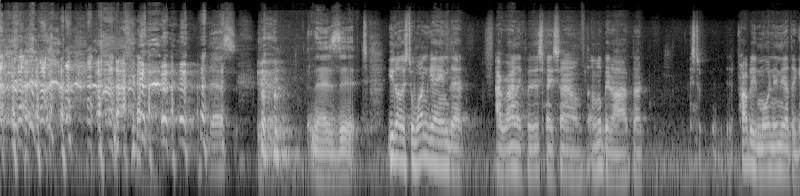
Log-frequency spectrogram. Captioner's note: laughter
